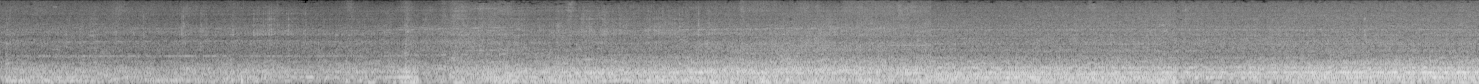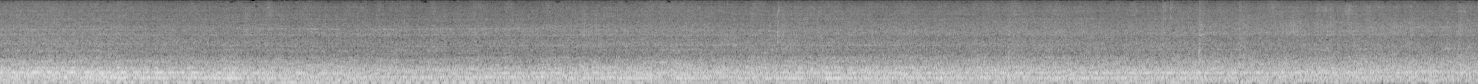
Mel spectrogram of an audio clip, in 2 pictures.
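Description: Electric rack-railway train of the Wengernalpbahn running, heard from on board: a steady rumble with a hum of several tones, growing louder about five seconds in and then holding steady.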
